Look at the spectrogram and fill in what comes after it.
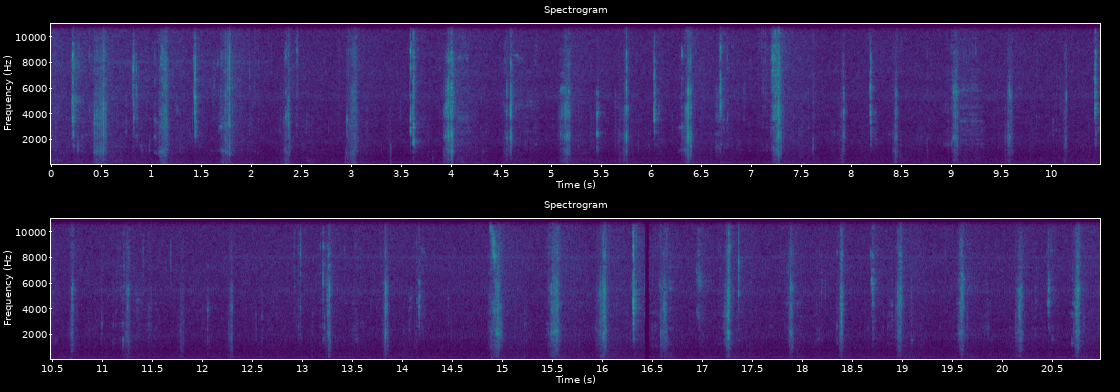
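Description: Close-miked eating: crisp, irregular crunches and chewing, one to three a second, of raw fresh vegetables and raw shrimp salad being bitten and chewed. A faint steady low hum lies underneath.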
